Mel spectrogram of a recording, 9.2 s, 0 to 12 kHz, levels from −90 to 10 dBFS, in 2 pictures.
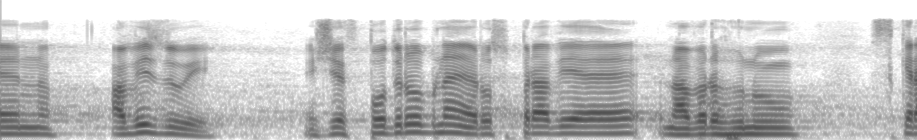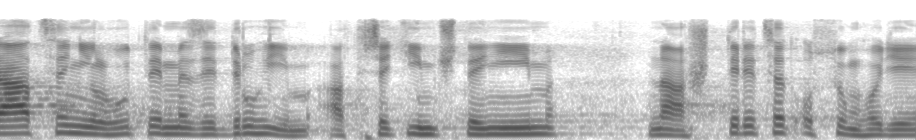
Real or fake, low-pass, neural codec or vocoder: real; 7.2 kHz; none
